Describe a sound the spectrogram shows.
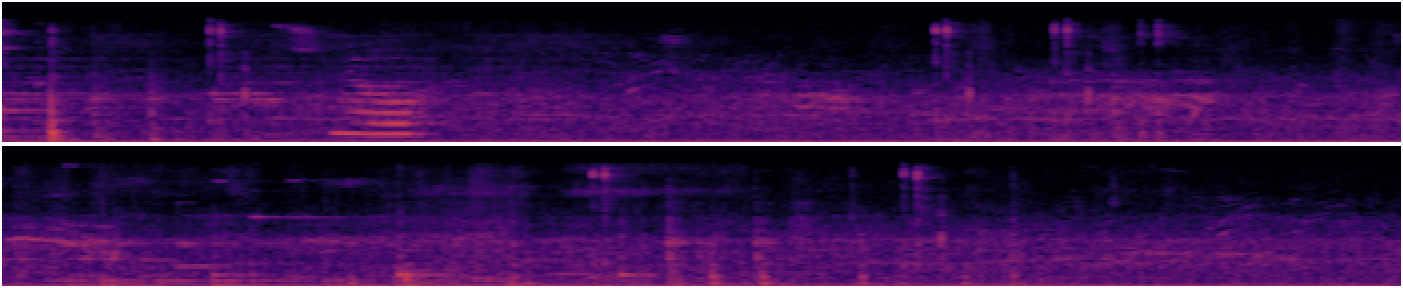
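Game interface clicks sound as menus open and close.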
